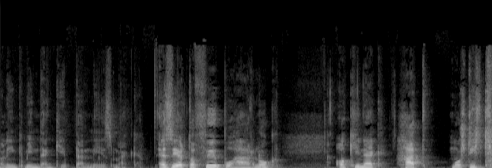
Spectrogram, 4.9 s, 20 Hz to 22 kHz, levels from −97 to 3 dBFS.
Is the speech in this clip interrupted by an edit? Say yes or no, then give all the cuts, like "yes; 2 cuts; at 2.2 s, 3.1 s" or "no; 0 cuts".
yes; 1 cut; at 1.5 s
